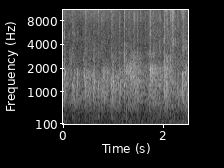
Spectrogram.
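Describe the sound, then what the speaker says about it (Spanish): Steady, moderately loud applause from a church congregation, continuous clapping without distinct peaks and no speech over it. "Dale un fuerte aplauso a Jesús si se lo quiere dar."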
